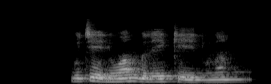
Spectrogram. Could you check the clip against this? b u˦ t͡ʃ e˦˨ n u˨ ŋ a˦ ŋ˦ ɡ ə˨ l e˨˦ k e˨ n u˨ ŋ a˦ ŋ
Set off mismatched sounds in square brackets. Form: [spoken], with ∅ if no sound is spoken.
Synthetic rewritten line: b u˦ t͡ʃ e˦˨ n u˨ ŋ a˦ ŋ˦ ɡ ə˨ l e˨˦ k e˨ n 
